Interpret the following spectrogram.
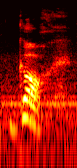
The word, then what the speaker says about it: Gogh: it's about vincent van gogh not go gok that's how it's pronounced he's dutch so it's not go it's gok anyway i get really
